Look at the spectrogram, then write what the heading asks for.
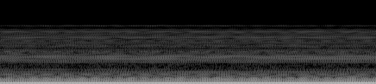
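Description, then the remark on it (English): A steady, buzzy synth drone run through a static effect with a pitch shifter, the wet signal shifted down one octave and mixed lightly with the dry for a growl, holding one dense low tone with a faint shimmer on top, loud and unchanging for several seconds with no voices. “But Ray Pitch actually became part of the static effect. So I'm going to activate this now.”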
